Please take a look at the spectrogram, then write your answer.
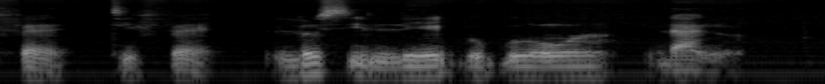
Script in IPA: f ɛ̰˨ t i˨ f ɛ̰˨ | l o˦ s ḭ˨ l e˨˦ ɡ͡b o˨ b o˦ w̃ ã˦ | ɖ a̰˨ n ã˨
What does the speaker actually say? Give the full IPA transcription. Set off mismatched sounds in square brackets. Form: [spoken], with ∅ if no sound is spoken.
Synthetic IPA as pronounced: f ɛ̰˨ t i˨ f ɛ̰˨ | l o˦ s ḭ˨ l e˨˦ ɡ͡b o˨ [ɡ͡b] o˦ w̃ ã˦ | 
